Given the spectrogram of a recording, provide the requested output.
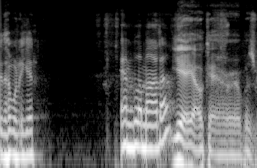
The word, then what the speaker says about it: Emblemata: Emblemata?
